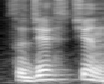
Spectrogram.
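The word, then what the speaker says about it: suggestion: फिर मैं देख रहा हूं, आपको दिखा रहा हूं, सजेशन, बच्चे पढ़ते हैं सजेशन, ठीक, सजेशन है ये, करेक्ट प्रोनाउंसिएशन इसका यही है, ठीक।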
